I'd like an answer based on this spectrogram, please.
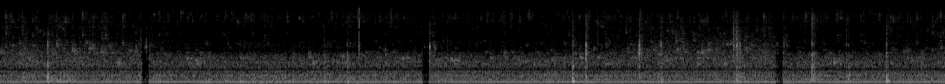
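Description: Aquarium filtration running: water trickling and bubbling steadily with small drips and splashes, over a constant low electrical hum.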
